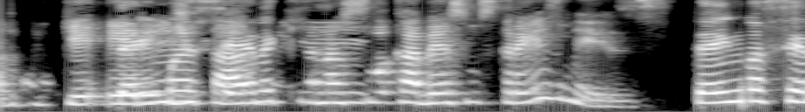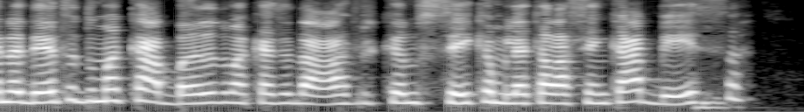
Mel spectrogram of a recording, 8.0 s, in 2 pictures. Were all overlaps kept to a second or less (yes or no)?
no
